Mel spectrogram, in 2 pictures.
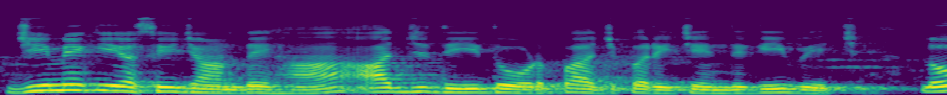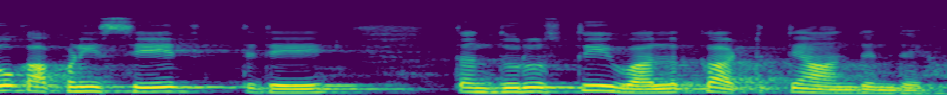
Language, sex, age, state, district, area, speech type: Punjabi, male, 30-45, Punjab, Jalandhar, urban, spontaneous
